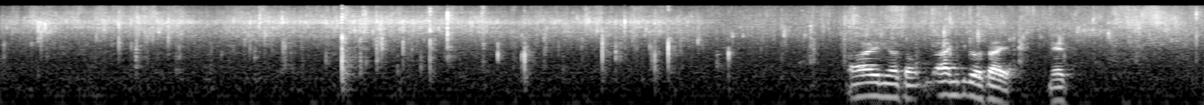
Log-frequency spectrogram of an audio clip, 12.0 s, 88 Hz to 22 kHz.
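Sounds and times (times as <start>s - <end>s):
chicken sizzling in a frying pan: 0.0s - 12.0s.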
